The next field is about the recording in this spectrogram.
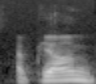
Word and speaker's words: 3PY0N: Sorry, So it'd just be Brian Yu on our station, and then I guess on like Twitter and stuff, it's Epion, but it's spelled 3PY0N.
